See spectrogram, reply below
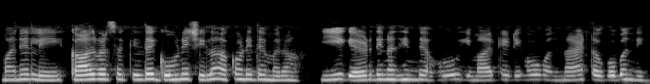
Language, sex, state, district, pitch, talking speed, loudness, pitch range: Kannada, female, Karnataka, Shimoga, 215 Hz, 155 wpm, -19 LUFS, 205-230 Hz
